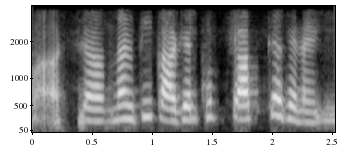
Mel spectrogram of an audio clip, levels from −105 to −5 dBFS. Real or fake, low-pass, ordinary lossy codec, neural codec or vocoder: fake; 3.6 kHz; none; codec, 16 kHz in and 24 kHz out, 0.6 kbps, FireRedTTS-2 codec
